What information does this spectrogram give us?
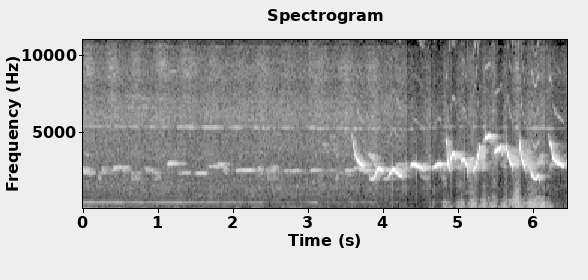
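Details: Crested darkeye, called opior jambul, singing as a lure for other caged birds. Thin whistled notes come first, then a lively run of quick, twisting, slurred whistles over a steady low hum.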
